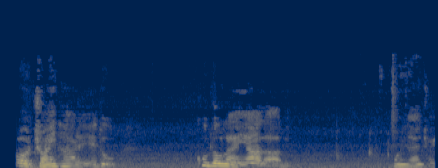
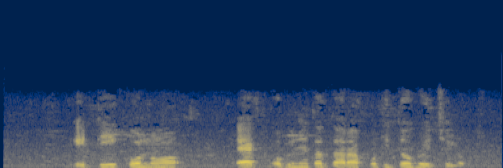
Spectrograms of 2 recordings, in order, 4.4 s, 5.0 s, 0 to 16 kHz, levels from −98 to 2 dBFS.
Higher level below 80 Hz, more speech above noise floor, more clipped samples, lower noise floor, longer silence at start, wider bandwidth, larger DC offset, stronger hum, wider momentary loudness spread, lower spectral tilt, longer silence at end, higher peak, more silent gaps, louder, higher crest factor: second, -72 dBFS vs -58 dBFS; about the same, 26 dB vs 28 dB; neither; first, -60 dBFS vs -47 dBFS; second, 0.15 s vs 0.75 s; first, 10.5 kHz vs 7.6 kHz; neither; neither; about the same, 14 LU vs 13 LU; about the same, -6.5 dB/octave vs -7.5 dB/octave; second, 0.05 s vs 0.4 s; second, -20 dBFS vs -2 dBFS; neither; second, -36 LUFS vs -20 LUFS; about the same, 18 dB vs 18 dB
